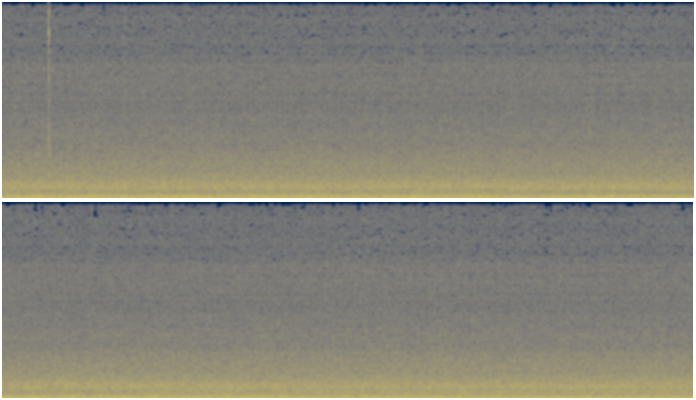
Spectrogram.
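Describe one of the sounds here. A jet airliner roars steadily in flight, heard from inside the cockpit.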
